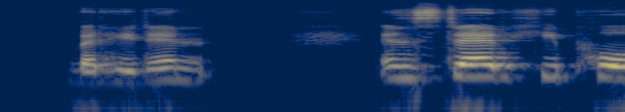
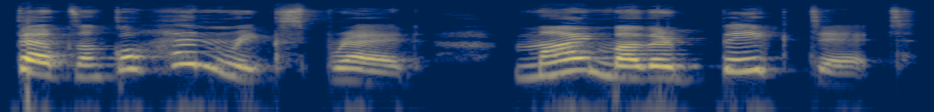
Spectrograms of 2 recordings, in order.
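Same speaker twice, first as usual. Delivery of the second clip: higher, louder, slowing at the end; indignant; 5 semitones higher, 7 dB louder than usual. A narrator's reading. Girl scolding the soldier, loud and high. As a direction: scold him for the bread. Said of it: "she said angrily".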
